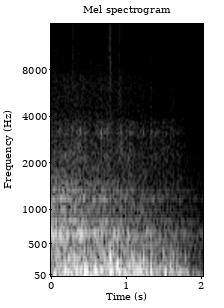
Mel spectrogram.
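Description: A low, gusty rumble of wind on the microphone, with the tail of background music, fading out steadily to silence by the end.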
